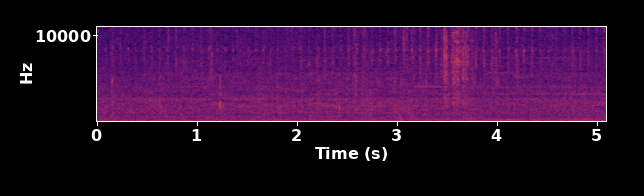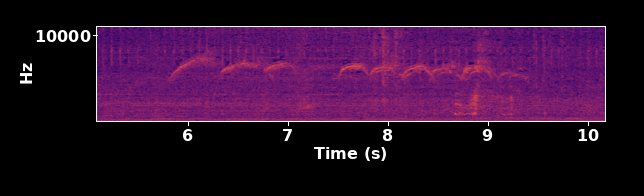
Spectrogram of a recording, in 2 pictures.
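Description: Outdoor waterfront ambience with a steady low engine hum under it. From about six to nine and a half seconds in comes a run of about eight short, high chirping calls.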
